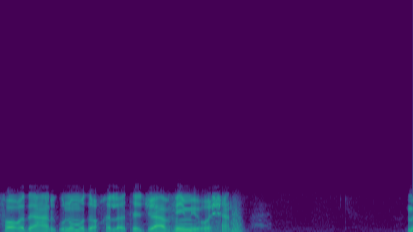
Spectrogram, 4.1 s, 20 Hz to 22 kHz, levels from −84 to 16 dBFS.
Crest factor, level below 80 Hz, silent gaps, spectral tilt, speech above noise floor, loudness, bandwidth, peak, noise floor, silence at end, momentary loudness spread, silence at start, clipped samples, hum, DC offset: 22 dB; -56 dBFS; none; -2.5 dB/octave; 47 dB; -26 LUFS; 4.7 kHz; -6 dBFS; -73 dBFS; 0 s; 7 LU; 0 s; under 0.1%; none; under 0.1%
